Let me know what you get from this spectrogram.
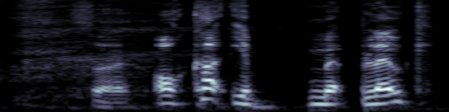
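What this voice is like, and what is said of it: Put-on English accent. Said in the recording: “flawless English accent”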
